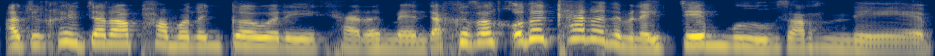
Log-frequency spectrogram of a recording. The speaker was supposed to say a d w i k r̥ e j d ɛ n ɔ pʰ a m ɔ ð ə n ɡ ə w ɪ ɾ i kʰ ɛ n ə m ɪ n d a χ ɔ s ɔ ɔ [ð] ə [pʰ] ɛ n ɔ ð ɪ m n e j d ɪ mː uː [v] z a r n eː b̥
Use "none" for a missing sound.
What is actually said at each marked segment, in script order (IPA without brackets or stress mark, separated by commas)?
ð, kʰ, v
